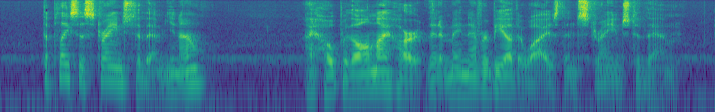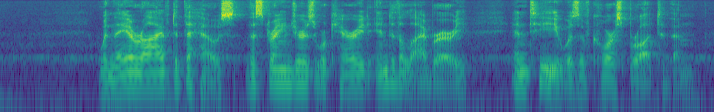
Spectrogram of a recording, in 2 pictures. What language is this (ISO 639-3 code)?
eng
